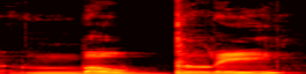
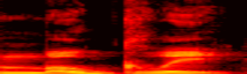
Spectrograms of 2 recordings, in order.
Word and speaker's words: Mowgli: And I want to just say, too, I used to make the mistake when I was younger of always saying Mowgli instead of Mowgli, which is the way that it's pronounced here.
